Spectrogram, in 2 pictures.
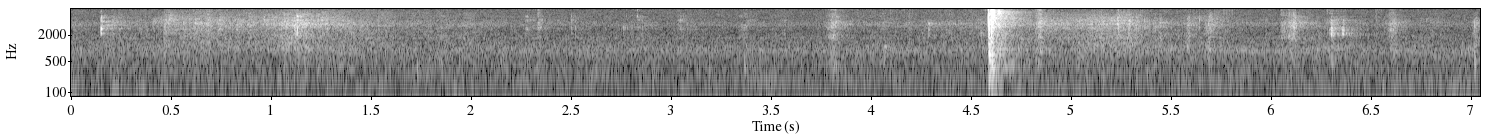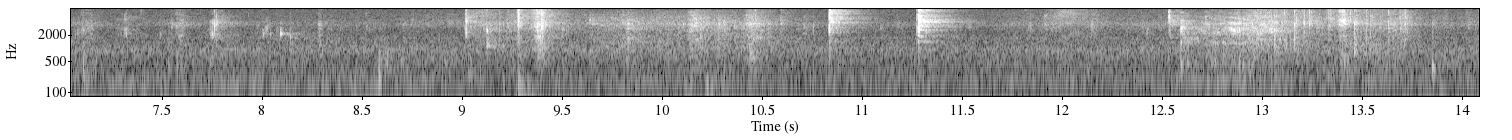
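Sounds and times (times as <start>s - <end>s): chewing a sandwich: 0.1s - 10.8s.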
